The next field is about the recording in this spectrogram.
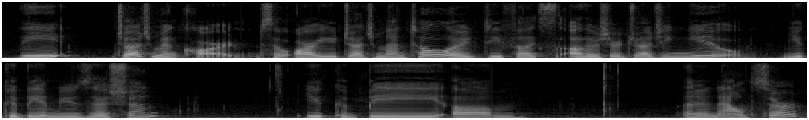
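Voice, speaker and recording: A woman's voice: medium pitch, darkish tone. A woman giving a casual tarot reading, talking in a chatty, meandering way with many fillers while she is losing her voice. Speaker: tarot reader.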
